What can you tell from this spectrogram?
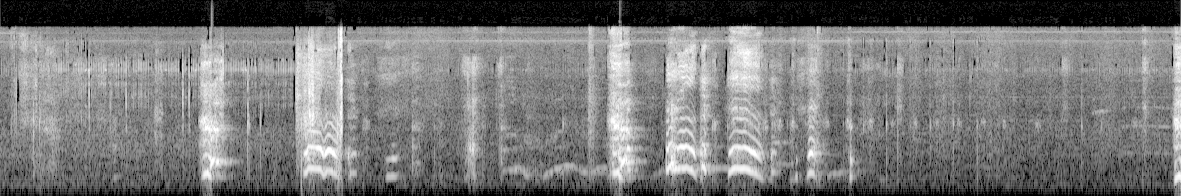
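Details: Adult's fake hiccups, abrupt and repeated, answered by a baby's bursts of laughter and babbling.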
